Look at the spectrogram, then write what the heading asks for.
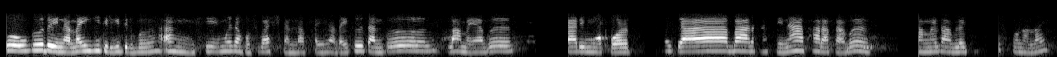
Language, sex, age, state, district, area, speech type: Bodo, female, 30-45, Assam, Kokrajhar, rural, conversation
